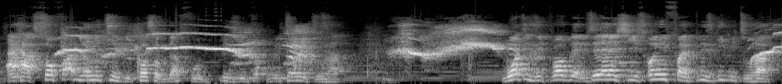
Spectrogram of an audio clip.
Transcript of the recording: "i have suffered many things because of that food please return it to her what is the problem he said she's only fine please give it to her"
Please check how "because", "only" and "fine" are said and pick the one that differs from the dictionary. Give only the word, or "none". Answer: because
